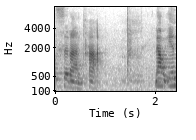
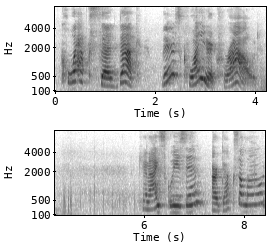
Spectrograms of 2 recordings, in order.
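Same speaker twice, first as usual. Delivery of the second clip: put-on louder, lively read-aloud for small children; picture book reading; 5 semitones higher, 9 dB louder, slower than usual. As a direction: read it like a bedtime storybook. Reads animal dialogue.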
